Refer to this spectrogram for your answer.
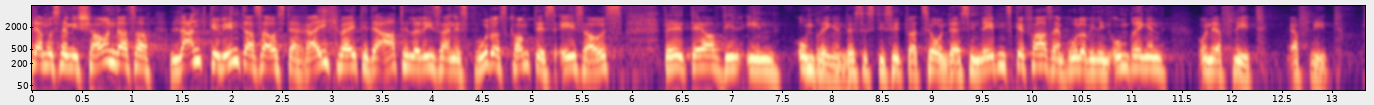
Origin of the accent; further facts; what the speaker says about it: Bambergen, Baden-Württemberg, Germany; Ich bin hier in Bambergen aufgewachsen, also auf einem Hof ganz neben diesem Dorf da unten in Bambergen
